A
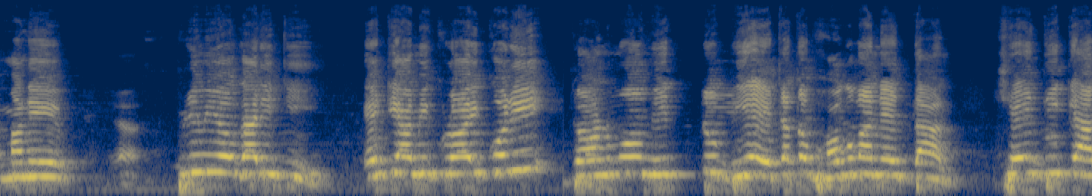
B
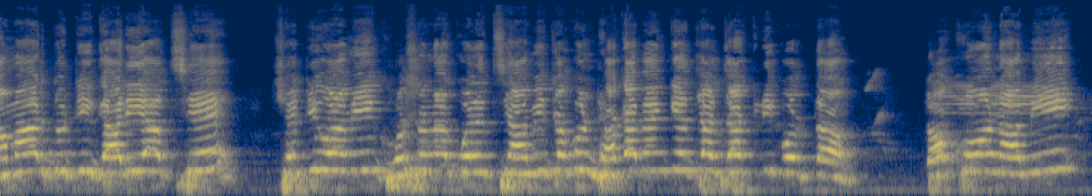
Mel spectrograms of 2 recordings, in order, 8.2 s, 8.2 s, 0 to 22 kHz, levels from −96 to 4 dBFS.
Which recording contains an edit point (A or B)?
A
